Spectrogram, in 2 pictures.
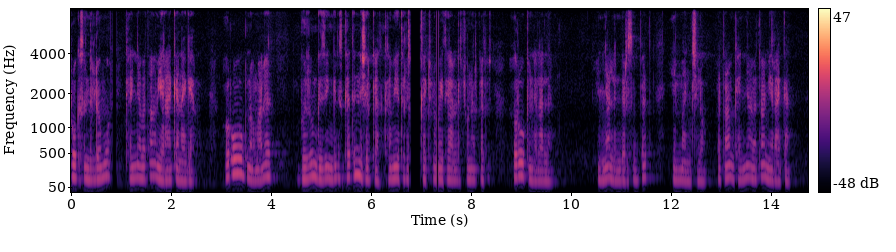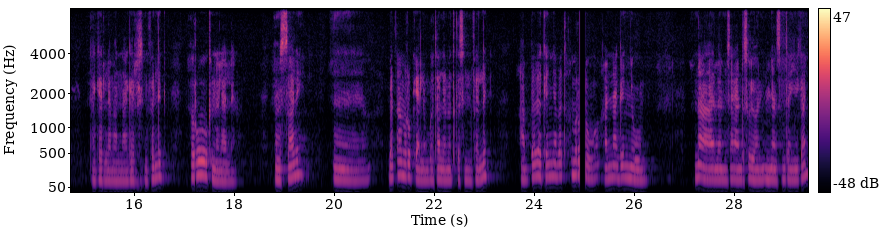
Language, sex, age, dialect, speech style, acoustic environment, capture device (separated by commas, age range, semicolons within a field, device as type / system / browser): Amharic, male, 25-34, Ethiopia - Gojjam, focused, silence, mobile / Linux / Chrome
